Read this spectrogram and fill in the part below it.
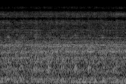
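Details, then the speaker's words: Tri-ang Hornby R.259NS Britannia model loco on its original motor, described as tight but noisy: steady buzzing whirr with a thin high whine on top, cause unclear; owner plans to swap in a 5-pole motor. "Now, there's nothing wrong with this motor, it's very tight, it just seems to be a little bit noisy."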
